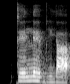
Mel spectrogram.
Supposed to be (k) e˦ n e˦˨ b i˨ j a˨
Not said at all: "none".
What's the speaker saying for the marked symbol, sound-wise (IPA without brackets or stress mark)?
k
